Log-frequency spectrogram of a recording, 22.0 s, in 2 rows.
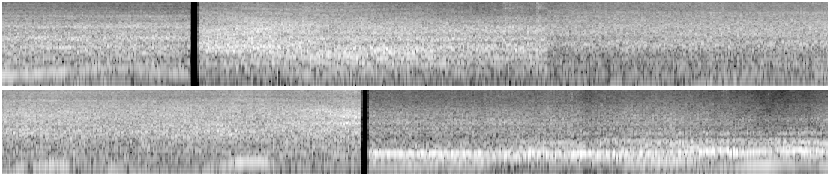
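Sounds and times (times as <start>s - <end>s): sports car engine blipped: 15.9s - 22.0s
sports car engine pulling away: 16.0s - 22.0s.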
